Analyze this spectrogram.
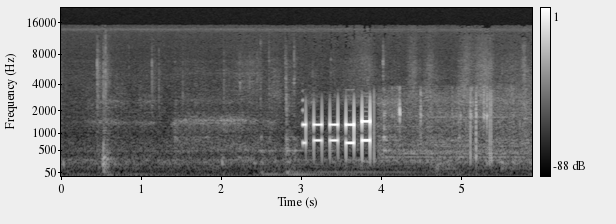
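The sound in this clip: A telephone number is dialed on a keypad, heard as five short, evenly spaced DTMF tones in quick succession, with faint scattered noises before and after.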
